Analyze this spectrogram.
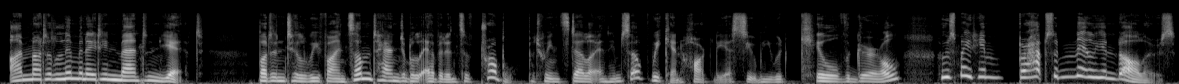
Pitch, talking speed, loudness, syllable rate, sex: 180 Hz, 175 wpm, -20 LUFS, 5.3 syllables/s, female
